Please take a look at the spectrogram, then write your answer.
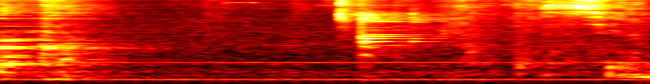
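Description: A utensil stirs zucchini bread batter, flour mixture with cinnamon, baking powder and baking soda, in a bowl, giving soft scraping and a few light clinks against the side, close and quiet with no talk.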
